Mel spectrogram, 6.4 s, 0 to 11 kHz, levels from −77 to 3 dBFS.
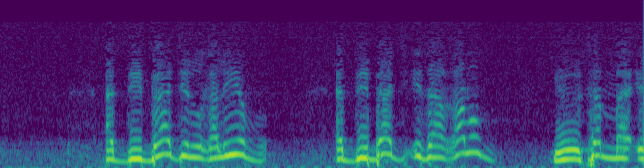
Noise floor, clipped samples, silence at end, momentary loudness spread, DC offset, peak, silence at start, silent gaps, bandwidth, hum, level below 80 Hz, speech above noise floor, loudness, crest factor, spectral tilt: -45 dBFS; under 0.1%; 0 s; 12 LU; 0.4%; -4 dBFS; 1.05 s; none; 6.8 kHz; none; -40 dBFS; 30 dB; -16 LUFS; 14 dB; -10.5 dB/octave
